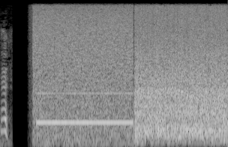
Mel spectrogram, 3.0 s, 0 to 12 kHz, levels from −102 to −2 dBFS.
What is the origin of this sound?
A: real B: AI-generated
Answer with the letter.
A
